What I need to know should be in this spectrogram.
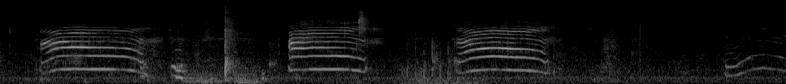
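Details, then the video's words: Indoors, Zebulon, a four-year-old male cat, keeps up a talkative run of meows about a lizard: three long, clear, arching meows with rich harmonics, spaced about two seconds apart, then a short rising chirp, with faint rustling between. "Cat talks about a lizard"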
